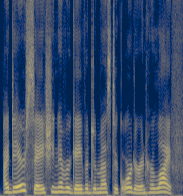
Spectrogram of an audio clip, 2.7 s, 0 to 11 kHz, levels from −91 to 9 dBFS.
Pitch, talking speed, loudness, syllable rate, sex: 230 Hz, 260 wpm, -15 LUFS, 6.0 syllables/s, female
